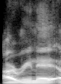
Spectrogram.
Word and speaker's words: Irene: Amanda Nunes, Irene Aldana. I think she pronounces the E at the end of Irene. Mm. I don't think it's just Irene.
